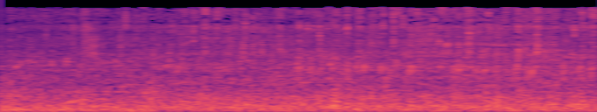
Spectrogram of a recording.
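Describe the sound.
Water runs steadily from a decorative street fountain in Bern, a continuous even splashing and trickling rush with no speech over it.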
